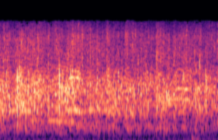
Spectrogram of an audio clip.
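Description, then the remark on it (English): A church audience clapping hands to thank God for his love, a dense, steady wash of many overlapping claps with no clear individual beats, sustained at an even, moderately loud level throughout. “Is anybody clap your hands and say thank God for his love?”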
